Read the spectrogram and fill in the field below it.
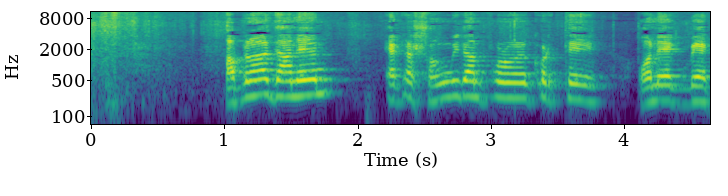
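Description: A man recites loudly in a drawn-out, melodic voice through a microphone.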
